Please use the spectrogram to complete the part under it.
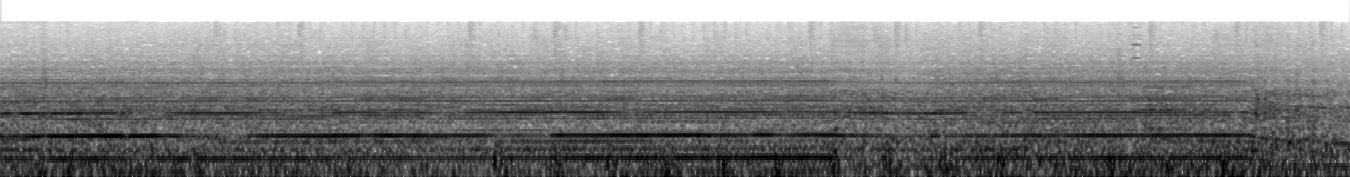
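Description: A car engine roars at high, steady speed.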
